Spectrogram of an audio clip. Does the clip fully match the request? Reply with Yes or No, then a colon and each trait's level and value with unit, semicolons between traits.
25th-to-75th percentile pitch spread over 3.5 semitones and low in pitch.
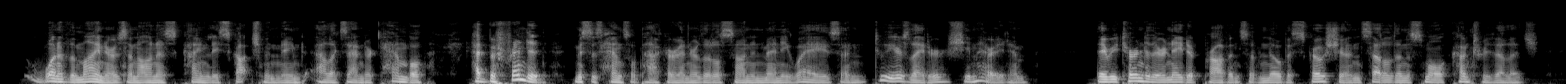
Yes: average, 3.9 semitones; very low, 95 Hz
